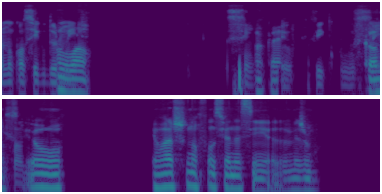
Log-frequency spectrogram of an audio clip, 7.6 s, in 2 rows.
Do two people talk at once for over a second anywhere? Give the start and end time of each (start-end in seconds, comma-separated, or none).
none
